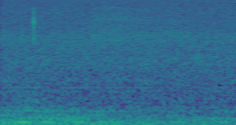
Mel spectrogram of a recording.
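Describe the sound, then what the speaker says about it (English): Thunder played as background theming in a tabletop game session, a low, continuous rolling rumble with a faint hiss of rain, steady and unbroken throughout. "That's thunder?"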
